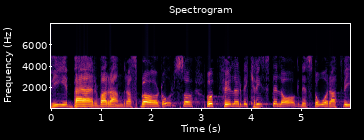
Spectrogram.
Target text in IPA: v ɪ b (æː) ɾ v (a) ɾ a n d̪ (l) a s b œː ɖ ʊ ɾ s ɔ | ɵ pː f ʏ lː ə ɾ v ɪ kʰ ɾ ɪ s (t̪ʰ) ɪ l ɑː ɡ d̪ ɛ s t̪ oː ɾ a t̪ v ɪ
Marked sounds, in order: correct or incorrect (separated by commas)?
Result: correct, correct, incorrect, incorrect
